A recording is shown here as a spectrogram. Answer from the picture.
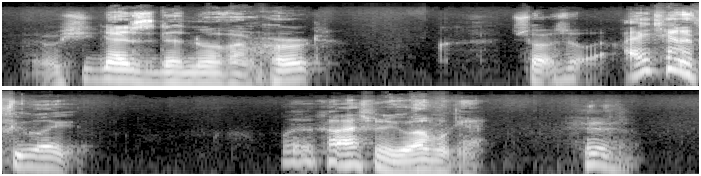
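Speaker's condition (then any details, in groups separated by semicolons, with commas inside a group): Parkinson's disease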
